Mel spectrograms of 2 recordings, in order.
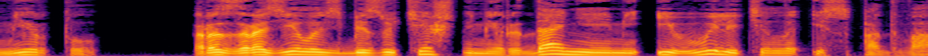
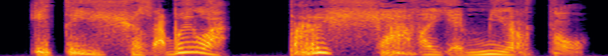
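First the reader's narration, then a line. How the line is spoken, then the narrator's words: Hissed into ear. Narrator (Russian): прошипел ей в ухо Пивз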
